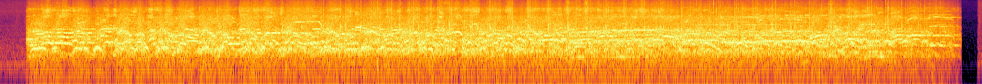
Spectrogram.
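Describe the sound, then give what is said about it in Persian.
A large crowd chants protest slogans in unison during Hassan Rouhani's speech in Yazd, Iran, with slogans such as "Let go of America, think of us", "inflation, high prices, answer Rouhani" and "liar, liar". It is a loud, dense roar of many voices that carries on steadily for nearly twenty seconds before cutting off. “در حین همین سخنرانی گروهی از حاضران شعارهایی از جمله آمریکا رو رها کن، فکری به حال ما کن، تورم گرانی، جواب بده روحانی و دروغگو دروغگو سر دادن که البته با انتقاد حسن روحانی روبرو شد.”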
